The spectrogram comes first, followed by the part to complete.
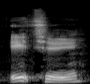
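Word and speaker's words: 一: more than one pronunciation those pronunciations are Ichi it's if you put the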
